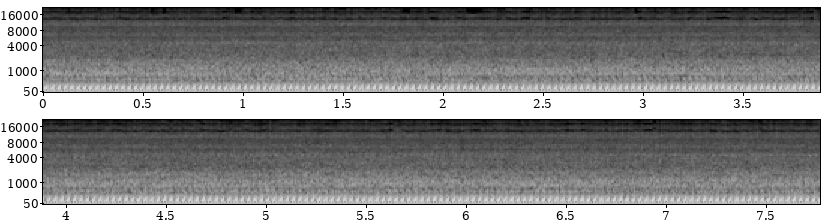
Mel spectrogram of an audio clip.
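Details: Valsi generator's small single-cylinder engine, with its own stator charging the battery, on a final test run, started with choke and push-start: a steady, even drone at constant speed with no hunting or misses, running healthy.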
